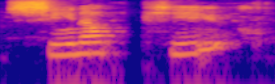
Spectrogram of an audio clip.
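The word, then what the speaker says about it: Sheenagh Pugh: men poem how do you say that name sheena pew she appears voice nicely i also read some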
